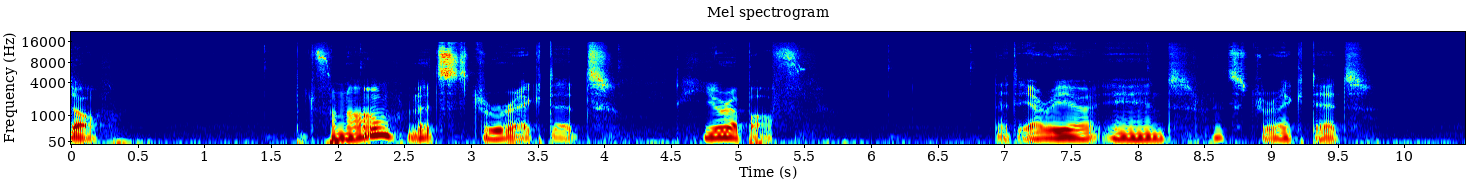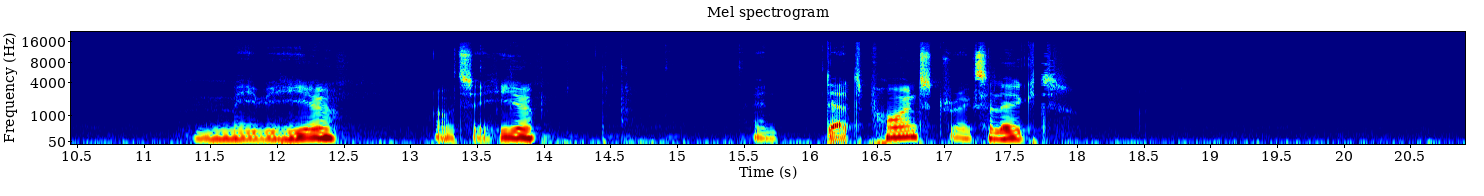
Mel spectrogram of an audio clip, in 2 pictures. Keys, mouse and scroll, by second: 1.4 click, 1.4 typing, 2.6-3.3 typing, 2.8 click, 5.9-6.6 typing, 7.8-8.5 typing, 8.0 click, 13.9-14.6 typing, 14.2 shift+middle click, 14.9 click, 16.1 click, 16.1 typing.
